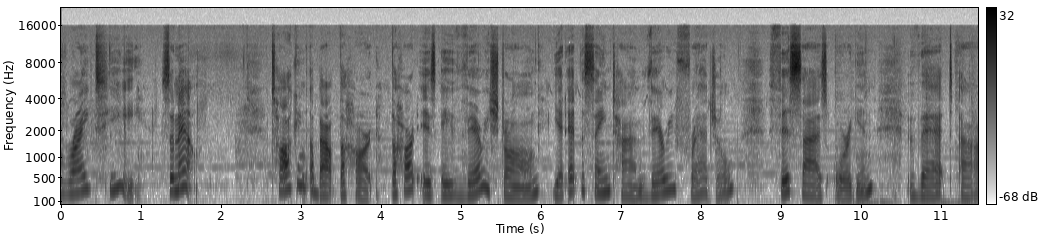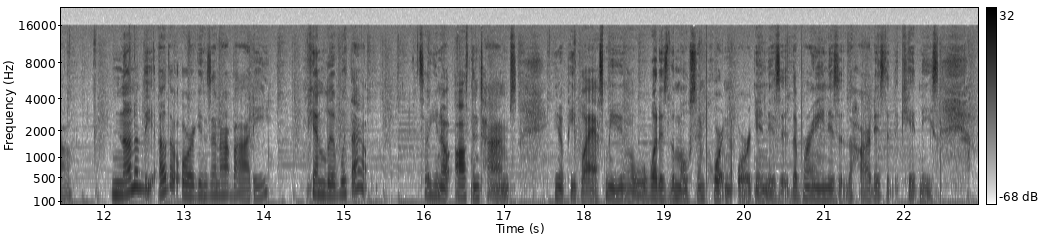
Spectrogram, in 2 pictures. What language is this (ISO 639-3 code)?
eng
